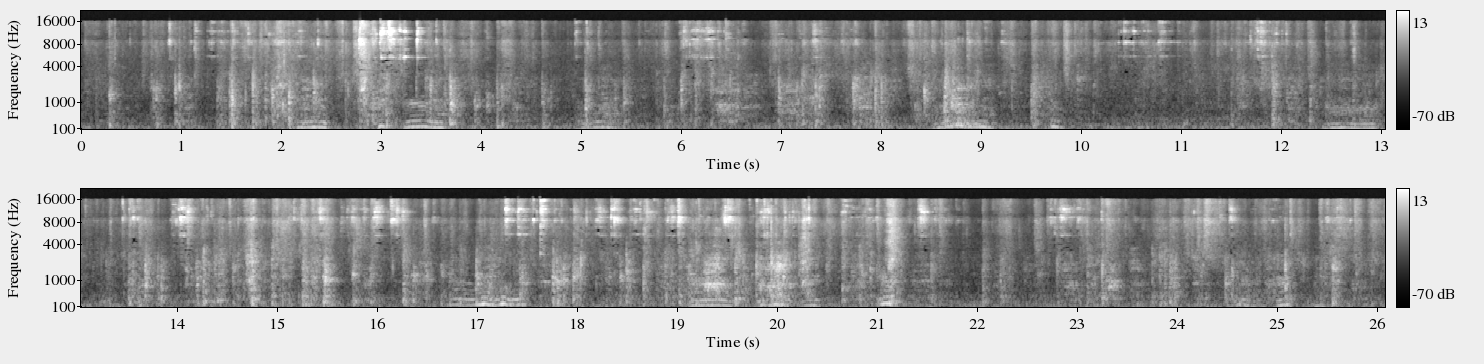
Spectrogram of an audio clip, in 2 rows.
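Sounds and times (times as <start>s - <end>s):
paws scuffling on floor: 0.0s - 26.0s
dogs growling: 0.9s - 10.8s, 11.4s - 21.8s, 22.7s - 26.0s.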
